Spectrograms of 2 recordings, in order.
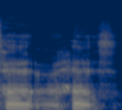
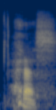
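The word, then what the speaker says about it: Hesse: yeah yeah I think it's pronounced Hess Hess yeah um yeah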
